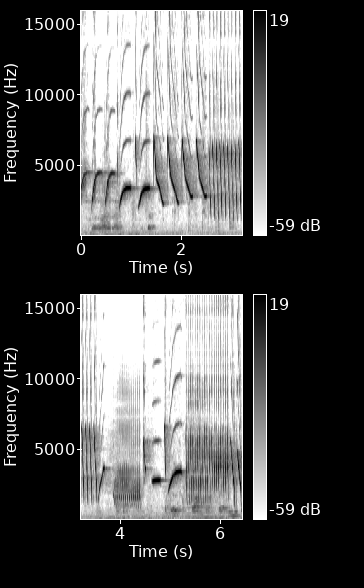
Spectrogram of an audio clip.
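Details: Old canary singing in the afternoon: loud, varied high song of repeated rising and falling whistled notes, fast buzzy trills and rattling rolls, phrases changing every second or so, with no other sounds.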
